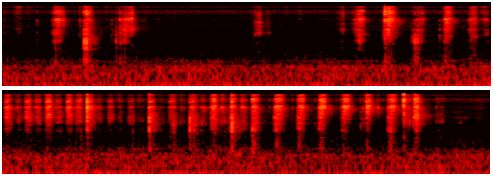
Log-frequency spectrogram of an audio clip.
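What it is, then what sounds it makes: Bar of soap scratched with fingernails. Long pink nails scratch and scrape the side and edges of a solid white bar of soap held in the hand. Short, dry, bright scratches come in a quick, uneven series over a steady low hum. The scratches grow denser and sharper toward the end, each dying away almost at once.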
